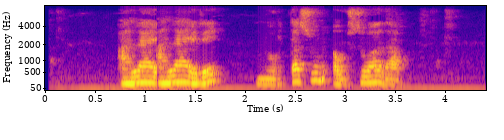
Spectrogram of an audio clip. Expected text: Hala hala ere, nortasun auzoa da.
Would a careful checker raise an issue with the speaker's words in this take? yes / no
no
